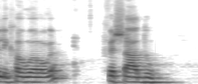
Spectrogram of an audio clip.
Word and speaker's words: fechado: लिखा हुआ तो है फिशादो और फिचादो, लेकिन इसको हम पढ़ेंगे क्या? फेशादू, है ना। तो कोई भी शब्द अगर ओ पे खत्म होगा तो उसका ओ का उच्चारण ऊ हो जाएगा, ठीक है।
